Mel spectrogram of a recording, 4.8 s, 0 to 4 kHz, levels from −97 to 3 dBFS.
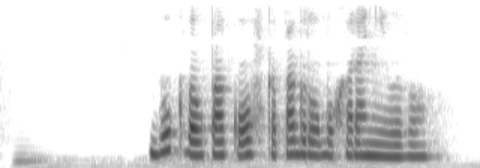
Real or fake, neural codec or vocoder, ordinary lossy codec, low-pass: real; none; none; 3.6 kHz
